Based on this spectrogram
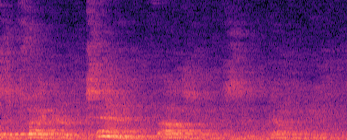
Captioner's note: rustling drowns out speaker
